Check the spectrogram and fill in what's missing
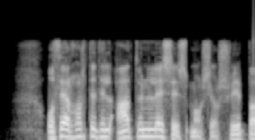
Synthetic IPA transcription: ɔɣθɛjɣaɾ̥ɦɔr̥t̪ɪt̪ʰɪlaːt̪vʏnleːjsɪsma̰wsja̰wsvɪːpa

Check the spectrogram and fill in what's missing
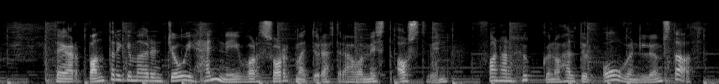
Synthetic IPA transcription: θɛːɣaɾpant̪ɾejcɪmaːðɾʏnc̪oːwihɛnːɪvaɾð̥sɔɾkmajt̪ʏɾʔɛft̪ɪɾa̰ɦavamɪst̪a̰wst̪vɪ̰n | fanɦhanːhʏkːʏnaɣɦɛlt̪ʏɾoːwvʏnlɛɣʏmst̪a̰ːθ

